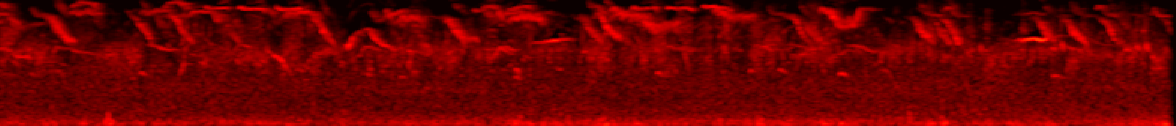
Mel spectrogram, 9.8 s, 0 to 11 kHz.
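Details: Starlings sing on Whitchurch Green, a field in South Bristol, in December 2021: a dense chorus of overlapping slurred whistles, rising and falling, mixed with clicks and chatter, running without pause over a low background rumble.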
